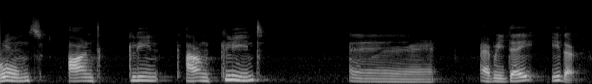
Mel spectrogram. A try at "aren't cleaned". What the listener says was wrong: And aren't cleaned with a D sound, not a T sound. Aren't cleaned.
